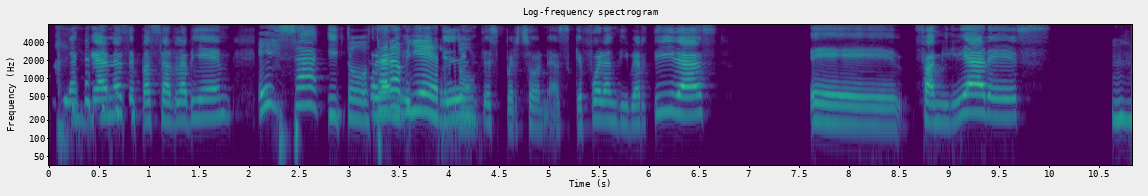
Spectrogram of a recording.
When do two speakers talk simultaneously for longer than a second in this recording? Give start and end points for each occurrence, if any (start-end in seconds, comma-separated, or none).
2.8-4.2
